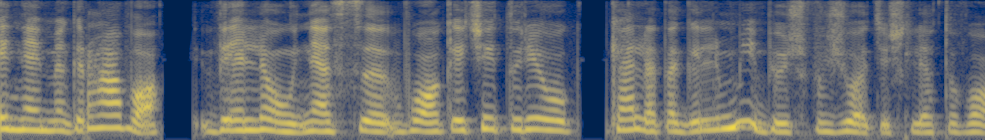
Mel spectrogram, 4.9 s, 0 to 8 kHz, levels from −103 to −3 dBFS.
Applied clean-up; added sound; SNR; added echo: none; none; none; none.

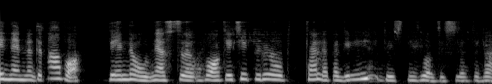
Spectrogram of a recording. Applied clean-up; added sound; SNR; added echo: neural mask model DeepFilterNet 3.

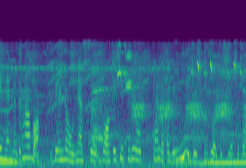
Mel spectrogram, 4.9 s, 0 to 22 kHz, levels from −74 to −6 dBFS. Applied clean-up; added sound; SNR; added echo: none; Crow; 0 dB; none.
